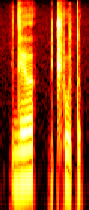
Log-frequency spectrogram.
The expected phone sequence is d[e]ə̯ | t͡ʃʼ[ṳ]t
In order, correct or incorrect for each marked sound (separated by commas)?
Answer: correct, incorrect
